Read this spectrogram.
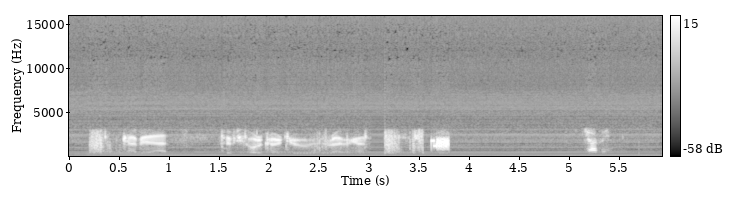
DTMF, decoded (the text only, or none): none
